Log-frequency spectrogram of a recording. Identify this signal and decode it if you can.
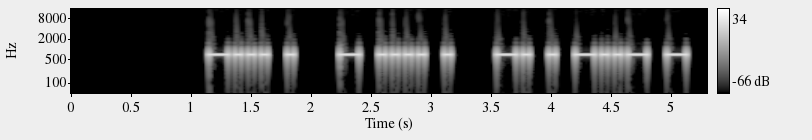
Morse code, heard as a keyed tone, about 22 wpm, 700 Hz. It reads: BE THE NEXT
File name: practice / 22wpm / Sets of 8 Words - 22wpm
